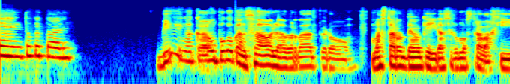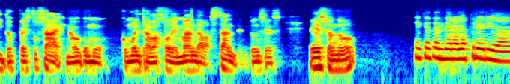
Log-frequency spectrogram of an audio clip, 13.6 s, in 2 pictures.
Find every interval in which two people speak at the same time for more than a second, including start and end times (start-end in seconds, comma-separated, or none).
none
